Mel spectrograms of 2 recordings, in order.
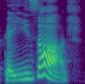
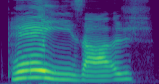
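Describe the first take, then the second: First: The first syllable carries no extra stress. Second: The first syllable carries extra stress. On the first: The speaker calls it wrong. "instead of" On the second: The speaker calls it right. "you're going to stress that first syllable of the word"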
